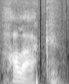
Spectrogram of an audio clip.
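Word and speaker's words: Halaak: Our selection is Halak, which is spelled H-A-L-A-A-K.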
